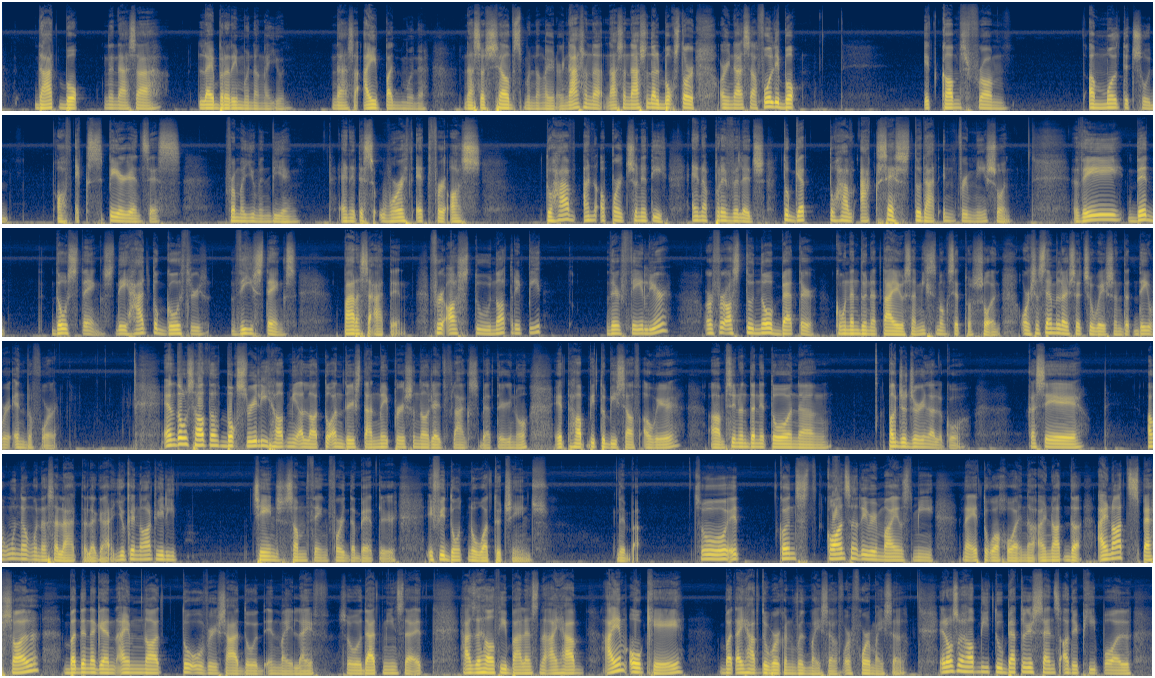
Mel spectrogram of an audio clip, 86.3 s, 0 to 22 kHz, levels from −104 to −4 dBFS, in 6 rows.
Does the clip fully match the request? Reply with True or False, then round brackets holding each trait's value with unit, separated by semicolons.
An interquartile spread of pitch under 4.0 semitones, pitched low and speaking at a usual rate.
False (5.1 semitones; 120 Hz; 145 wpm)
